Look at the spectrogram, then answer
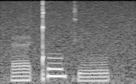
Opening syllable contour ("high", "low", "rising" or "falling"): low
